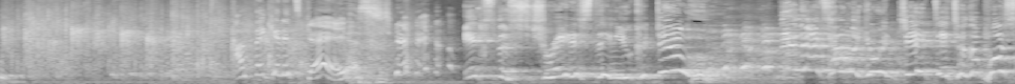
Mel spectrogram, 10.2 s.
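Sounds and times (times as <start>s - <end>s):
crowd clapping: 0.0s - 4.4s
laughter: 2.9s - 5.0s, 6.9s - 8.8s
speech: 3.0s - 10.1s.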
